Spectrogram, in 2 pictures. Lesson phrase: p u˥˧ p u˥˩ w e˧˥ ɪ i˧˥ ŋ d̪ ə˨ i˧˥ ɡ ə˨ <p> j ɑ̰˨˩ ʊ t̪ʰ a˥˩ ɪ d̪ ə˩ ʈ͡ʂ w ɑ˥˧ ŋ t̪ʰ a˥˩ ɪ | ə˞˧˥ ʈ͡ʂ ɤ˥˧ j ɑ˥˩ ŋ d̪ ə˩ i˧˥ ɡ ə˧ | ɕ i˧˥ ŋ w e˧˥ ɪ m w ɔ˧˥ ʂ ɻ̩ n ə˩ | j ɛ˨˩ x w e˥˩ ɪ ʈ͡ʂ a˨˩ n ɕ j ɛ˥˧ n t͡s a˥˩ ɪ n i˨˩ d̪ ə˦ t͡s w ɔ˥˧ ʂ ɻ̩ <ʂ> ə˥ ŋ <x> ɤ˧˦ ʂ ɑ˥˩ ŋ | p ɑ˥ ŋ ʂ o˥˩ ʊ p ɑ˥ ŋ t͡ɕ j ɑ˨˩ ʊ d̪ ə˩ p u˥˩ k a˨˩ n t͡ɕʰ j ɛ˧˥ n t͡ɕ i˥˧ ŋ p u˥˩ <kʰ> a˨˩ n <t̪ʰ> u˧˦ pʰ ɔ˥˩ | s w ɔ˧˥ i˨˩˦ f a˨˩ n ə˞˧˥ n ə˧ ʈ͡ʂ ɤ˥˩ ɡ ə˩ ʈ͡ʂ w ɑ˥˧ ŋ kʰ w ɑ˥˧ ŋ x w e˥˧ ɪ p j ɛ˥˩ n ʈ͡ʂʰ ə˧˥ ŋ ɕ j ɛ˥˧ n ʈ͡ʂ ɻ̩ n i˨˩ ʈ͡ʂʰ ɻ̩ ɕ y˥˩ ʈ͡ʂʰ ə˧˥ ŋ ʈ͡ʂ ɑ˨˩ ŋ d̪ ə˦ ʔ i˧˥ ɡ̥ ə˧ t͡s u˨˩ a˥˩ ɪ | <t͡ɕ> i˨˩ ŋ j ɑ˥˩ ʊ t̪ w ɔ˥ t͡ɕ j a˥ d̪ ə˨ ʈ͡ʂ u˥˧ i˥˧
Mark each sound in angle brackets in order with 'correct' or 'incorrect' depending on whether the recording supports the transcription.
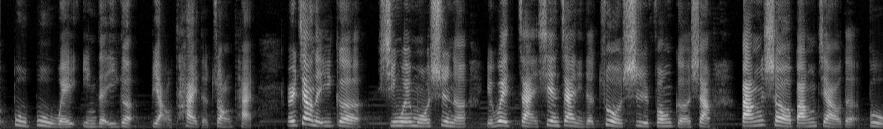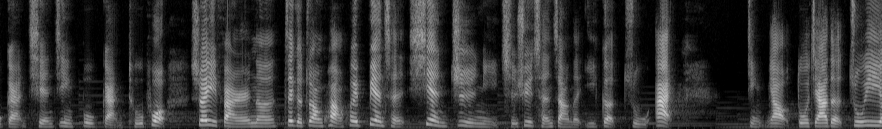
correct, incorrect: f, incorrect: k, incorrect: k, correct, correct

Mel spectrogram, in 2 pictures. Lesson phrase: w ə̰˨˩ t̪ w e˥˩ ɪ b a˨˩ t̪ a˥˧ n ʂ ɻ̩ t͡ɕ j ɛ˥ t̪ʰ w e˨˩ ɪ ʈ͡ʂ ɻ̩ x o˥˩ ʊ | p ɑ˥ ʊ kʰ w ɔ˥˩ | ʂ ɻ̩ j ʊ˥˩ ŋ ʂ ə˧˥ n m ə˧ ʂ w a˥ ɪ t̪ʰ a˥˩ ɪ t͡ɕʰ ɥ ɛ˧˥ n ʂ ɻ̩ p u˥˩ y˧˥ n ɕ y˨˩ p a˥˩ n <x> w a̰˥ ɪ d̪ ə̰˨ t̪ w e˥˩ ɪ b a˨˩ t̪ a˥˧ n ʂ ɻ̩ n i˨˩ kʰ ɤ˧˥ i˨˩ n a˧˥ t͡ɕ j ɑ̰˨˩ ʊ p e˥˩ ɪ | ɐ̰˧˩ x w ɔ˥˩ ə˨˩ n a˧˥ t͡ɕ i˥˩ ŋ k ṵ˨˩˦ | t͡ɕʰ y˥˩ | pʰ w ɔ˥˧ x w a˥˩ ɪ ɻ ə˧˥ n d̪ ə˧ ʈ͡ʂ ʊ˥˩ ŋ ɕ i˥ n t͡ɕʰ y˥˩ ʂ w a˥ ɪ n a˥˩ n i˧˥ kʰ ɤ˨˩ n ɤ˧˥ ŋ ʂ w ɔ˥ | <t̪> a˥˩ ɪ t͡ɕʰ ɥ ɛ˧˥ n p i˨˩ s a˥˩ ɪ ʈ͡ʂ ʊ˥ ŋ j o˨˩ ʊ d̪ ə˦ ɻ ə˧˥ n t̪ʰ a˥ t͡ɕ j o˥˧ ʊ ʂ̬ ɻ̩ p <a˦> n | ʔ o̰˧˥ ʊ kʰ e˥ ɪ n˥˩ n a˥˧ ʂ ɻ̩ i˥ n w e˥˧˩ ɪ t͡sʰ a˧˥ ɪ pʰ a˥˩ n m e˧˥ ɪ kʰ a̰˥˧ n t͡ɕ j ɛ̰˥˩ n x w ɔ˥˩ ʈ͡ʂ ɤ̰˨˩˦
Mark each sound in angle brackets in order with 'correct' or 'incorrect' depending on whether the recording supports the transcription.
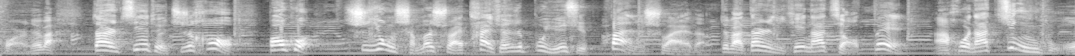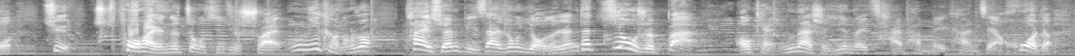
incorrect: ʂ, incorrect: t̪ʰ, incorrect: a˥˩

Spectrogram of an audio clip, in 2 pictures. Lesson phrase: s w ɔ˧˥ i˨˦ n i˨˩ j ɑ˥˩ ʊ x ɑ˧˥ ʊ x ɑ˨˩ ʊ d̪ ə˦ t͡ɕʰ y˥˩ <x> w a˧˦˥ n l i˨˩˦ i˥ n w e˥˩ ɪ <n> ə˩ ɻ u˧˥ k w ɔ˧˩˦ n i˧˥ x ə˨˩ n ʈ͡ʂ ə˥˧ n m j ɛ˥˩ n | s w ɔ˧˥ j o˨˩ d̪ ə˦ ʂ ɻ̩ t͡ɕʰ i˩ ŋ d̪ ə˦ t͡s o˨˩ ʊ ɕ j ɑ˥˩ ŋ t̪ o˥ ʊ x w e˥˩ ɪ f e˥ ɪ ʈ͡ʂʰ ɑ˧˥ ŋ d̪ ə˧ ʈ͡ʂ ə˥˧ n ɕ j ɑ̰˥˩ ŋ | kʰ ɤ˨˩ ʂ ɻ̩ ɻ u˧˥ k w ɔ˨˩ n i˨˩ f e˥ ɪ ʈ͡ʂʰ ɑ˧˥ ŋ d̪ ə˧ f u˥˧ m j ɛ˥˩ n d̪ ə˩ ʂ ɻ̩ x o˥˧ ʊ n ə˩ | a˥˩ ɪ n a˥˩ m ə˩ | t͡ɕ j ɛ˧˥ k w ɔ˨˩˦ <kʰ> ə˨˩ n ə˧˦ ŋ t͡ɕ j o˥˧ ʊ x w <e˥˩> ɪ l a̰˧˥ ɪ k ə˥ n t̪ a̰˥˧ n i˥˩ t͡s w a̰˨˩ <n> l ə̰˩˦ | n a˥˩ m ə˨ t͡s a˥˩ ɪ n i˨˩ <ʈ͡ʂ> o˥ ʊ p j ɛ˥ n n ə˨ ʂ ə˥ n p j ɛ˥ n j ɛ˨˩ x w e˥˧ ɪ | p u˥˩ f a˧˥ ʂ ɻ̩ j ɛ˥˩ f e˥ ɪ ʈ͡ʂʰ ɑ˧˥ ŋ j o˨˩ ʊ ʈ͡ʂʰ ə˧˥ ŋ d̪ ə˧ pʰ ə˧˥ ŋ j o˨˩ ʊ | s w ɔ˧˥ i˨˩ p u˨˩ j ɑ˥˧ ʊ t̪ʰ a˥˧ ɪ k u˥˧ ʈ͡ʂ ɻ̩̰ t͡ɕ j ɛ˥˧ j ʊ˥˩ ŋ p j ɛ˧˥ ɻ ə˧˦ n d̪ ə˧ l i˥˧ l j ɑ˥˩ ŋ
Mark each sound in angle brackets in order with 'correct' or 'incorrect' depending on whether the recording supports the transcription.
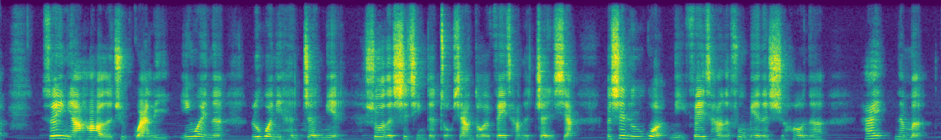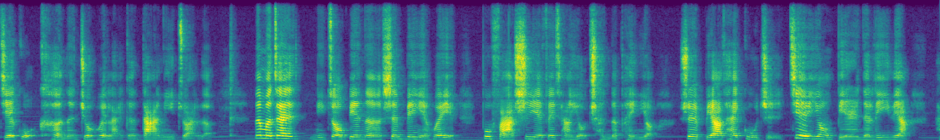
incorrect: k, correct, correct, correct, correct, correct

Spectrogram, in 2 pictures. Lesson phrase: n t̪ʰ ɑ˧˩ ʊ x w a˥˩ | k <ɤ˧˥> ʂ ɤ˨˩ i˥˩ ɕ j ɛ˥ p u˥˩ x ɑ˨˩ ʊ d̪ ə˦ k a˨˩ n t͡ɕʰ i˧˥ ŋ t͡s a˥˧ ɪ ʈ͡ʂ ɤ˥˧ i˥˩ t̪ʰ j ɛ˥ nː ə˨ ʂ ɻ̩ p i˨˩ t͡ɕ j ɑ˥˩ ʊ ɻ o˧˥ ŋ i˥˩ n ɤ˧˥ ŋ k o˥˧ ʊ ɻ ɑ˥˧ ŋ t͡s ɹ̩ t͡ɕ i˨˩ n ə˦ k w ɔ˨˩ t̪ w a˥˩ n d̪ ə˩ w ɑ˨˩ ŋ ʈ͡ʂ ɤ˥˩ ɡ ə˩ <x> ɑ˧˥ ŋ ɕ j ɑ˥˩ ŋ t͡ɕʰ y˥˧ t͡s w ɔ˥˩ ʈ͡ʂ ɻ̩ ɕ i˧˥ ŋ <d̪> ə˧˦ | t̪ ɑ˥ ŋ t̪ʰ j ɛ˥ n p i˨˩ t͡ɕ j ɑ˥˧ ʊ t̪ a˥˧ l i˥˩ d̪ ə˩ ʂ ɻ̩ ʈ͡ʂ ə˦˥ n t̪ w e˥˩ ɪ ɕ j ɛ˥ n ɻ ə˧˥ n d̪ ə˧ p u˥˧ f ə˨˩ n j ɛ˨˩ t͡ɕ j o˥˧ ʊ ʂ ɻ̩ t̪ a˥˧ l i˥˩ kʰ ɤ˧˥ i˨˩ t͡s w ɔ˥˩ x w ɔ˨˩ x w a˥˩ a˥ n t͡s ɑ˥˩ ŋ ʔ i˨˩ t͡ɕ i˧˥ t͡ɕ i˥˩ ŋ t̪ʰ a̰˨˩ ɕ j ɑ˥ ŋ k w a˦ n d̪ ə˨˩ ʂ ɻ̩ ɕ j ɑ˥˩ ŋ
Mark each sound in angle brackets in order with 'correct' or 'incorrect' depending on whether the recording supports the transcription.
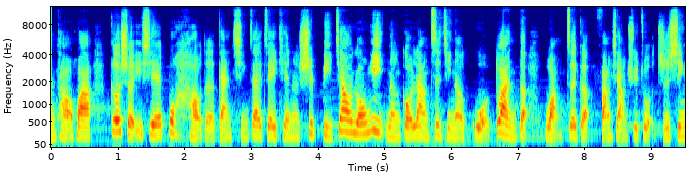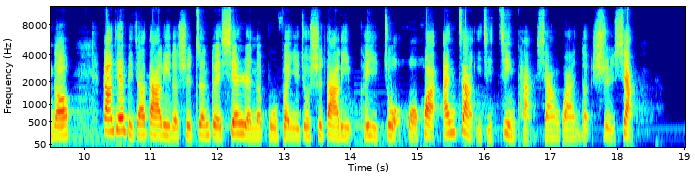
incorrect: ɤ˥, incorrect: f, correct

